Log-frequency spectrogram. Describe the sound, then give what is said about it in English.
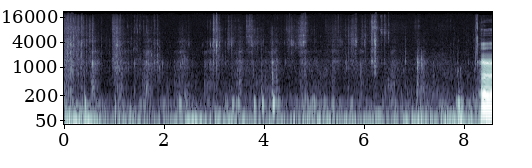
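Crisp crinkling of a plastic wrapper followed by sharp cracking and crunching of a brittle fortune cookie, a steady run of small snaps and rustles at the mic, ending in a louder burst. “Alright, I got another fortune cookie.”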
